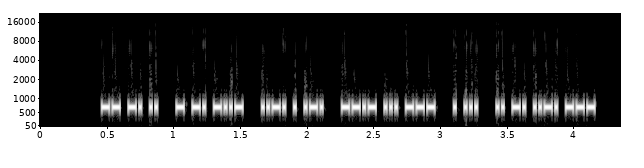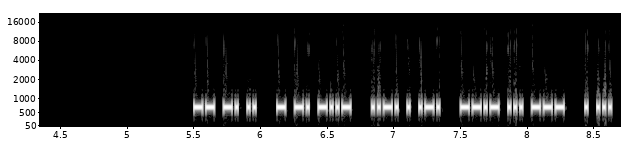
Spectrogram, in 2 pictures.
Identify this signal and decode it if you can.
Morse code, heard as a keyed tone, about 52 wpm, 700 Hz. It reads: MNI TNX FER QSO ES INFO MNI TNX FER QSO ES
